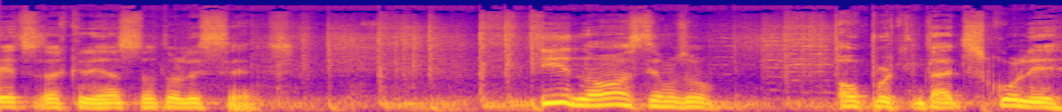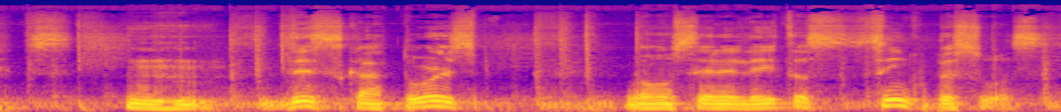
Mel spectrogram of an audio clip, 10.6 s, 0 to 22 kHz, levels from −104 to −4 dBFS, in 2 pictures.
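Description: Nothing stood out on listening; no technical faults could be heard anywhere in the audio.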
